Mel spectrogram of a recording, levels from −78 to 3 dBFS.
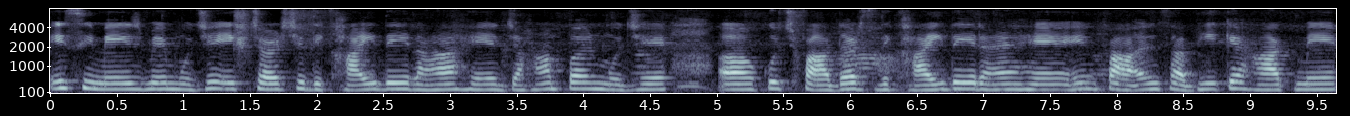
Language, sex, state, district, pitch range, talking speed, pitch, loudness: Hindi, female, Uttar Pradesh, Varanasi, 190-210 Hz, 170 wpm, 200 Hz, -21 LUFS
